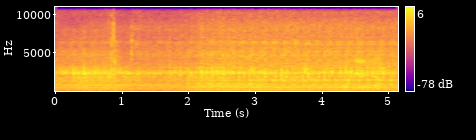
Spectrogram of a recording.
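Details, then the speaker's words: Diesel engine idling after greasing the fan belt to cure its noise: even idle clatter, no squeal or chirp from the belt; fan belt now quiet. "Oke kita hidupkan saja mesinnya untuk bagian fan belt sudah tidak Berisik lagi ya sekarang ya"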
